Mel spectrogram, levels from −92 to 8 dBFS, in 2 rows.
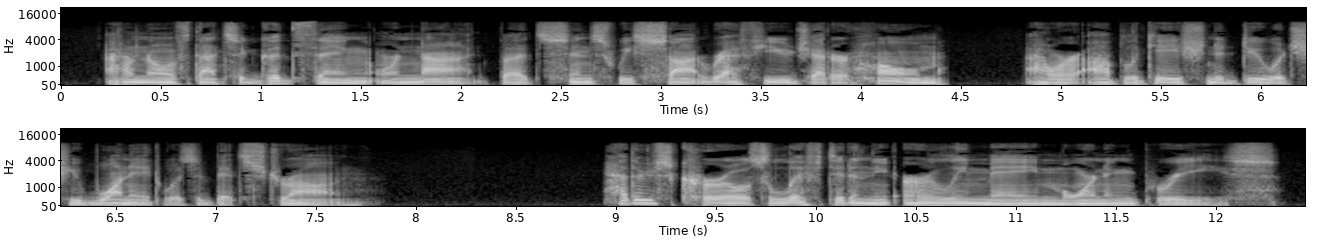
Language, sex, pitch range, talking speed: English, male, 80-110 Hz, 185 wpm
